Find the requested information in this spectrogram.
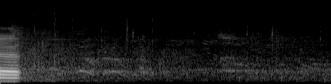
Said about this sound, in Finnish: Ja sitten kuuluu tuomari vihelys.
